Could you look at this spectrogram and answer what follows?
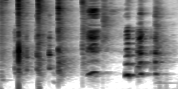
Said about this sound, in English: Seneca the Younger, everybody. Round of applause.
